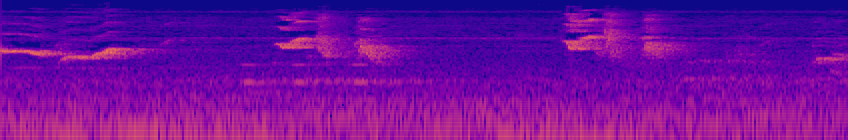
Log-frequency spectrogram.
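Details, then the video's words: Oriental magpie-robin singing ngeplong style: a rising whistled phrase, then two loud bursts of shrill, sharp notes about a second and a half apart, closing with a softer whistle. "Kacer Ngeplong"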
